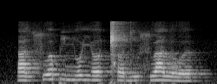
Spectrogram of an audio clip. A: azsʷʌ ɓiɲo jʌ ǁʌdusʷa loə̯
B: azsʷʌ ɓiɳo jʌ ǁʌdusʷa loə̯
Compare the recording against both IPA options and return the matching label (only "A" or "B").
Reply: A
